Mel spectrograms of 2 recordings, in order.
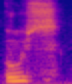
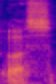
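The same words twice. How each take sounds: First: The vowel is held long. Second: The vowel is kept short. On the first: "those long U's are us" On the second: "the short U is us"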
